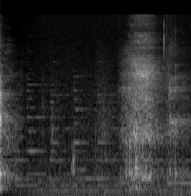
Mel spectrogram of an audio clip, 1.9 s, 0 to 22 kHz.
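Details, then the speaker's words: Adult about 95% recovered from a cold, still congested with a little cough: a single short, harsh cough after a quiet moment in a small room; cough. "Excuse my voice, a little sick still. About 95% done with this cold. Just got, you know, just congested. And I have a little bit of a cough."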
